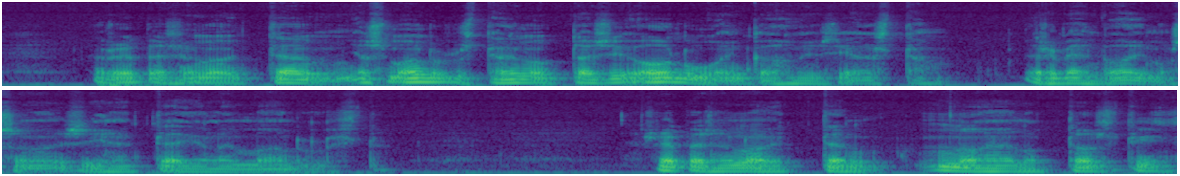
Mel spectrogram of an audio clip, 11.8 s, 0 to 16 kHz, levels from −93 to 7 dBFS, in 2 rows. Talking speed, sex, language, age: 120 wpm, male, Finnish, 60-79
